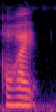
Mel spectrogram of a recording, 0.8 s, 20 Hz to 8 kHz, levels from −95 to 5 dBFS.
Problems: none marked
